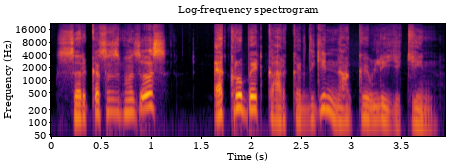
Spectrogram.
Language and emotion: Kashmiri, surprised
